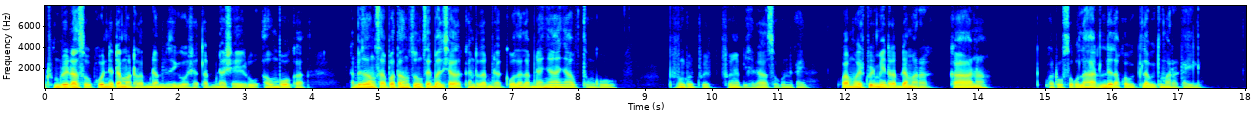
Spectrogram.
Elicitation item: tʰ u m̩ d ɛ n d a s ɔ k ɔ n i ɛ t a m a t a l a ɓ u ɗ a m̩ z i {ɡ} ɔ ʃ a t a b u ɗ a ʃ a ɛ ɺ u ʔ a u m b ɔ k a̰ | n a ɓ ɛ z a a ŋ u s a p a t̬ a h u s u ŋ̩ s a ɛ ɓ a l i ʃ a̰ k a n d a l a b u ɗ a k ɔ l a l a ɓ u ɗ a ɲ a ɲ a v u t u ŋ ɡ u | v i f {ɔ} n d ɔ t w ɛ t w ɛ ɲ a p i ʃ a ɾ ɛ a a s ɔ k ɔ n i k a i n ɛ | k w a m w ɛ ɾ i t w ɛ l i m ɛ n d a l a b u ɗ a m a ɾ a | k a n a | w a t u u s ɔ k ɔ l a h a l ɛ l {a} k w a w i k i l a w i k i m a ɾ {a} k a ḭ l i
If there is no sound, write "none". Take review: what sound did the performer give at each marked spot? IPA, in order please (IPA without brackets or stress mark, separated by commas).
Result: ɡ, u, a, a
